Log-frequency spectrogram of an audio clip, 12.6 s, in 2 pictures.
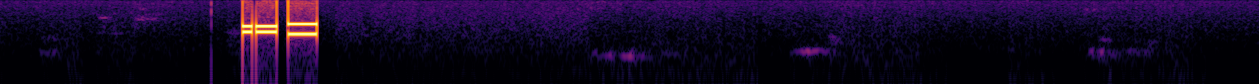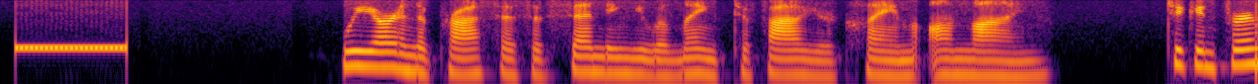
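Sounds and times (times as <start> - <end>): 
telephone keypad tones: 1.2 - 1.6
speech: 8.0 - 11.6, 12.2 - 12.5.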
